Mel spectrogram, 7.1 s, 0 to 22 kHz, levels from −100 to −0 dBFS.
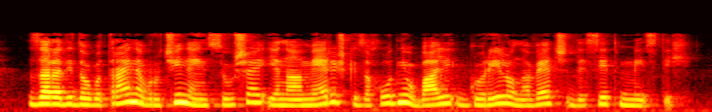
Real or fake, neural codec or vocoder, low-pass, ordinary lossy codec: real; none; 7.2 kHz; MP3, 48 kbps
